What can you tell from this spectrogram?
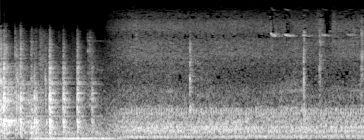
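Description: A quick run of about seven sharp metal clanks on a steel truck chassis rail in the first second and a half, each ringing briefly. Then a steady low running noise with a few light clicks.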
